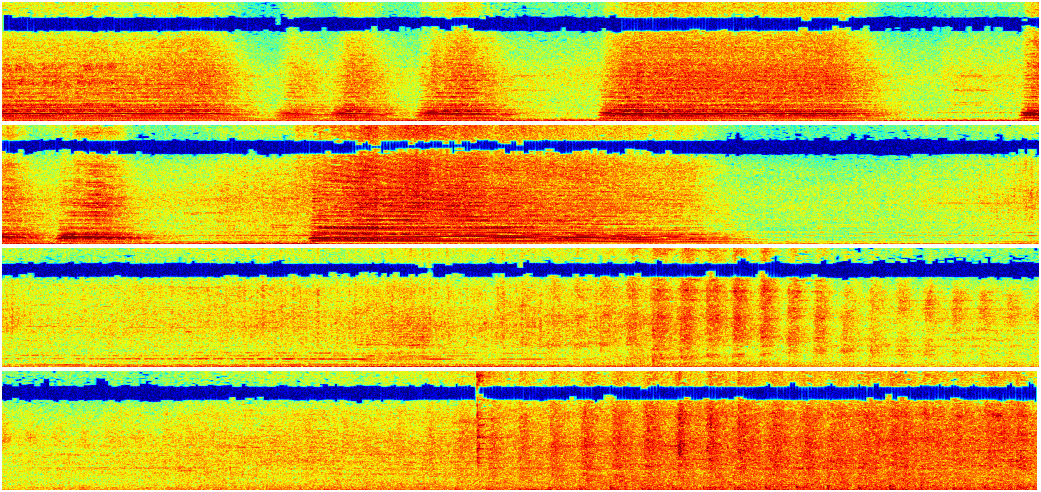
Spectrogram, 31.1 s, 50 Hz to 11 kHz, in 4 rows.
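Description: Florida East Coast Railway GE ES44C4 diesel locomotives sounding the grade-crossing horn signal, long, long, short, long, as they approach. The locomotives' engines then rumble past, and the wheels of the following autorack cars clack over the rail joints.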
